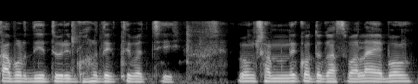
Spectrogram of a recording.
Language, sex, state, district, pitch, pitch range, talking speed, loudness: Bengali, male, Tripura, West Tripura, 140 Hz, 135-145 Hz, 160 wpm, -16 LUFS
